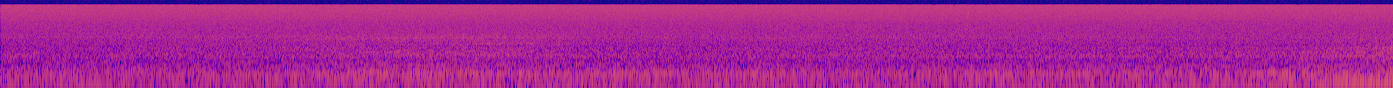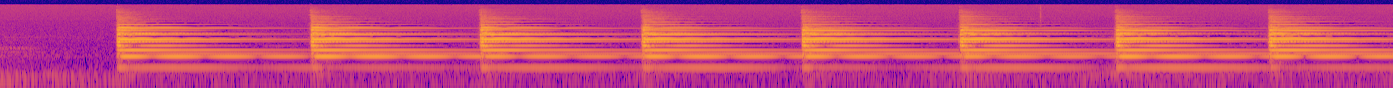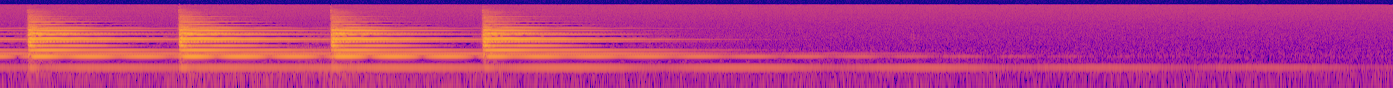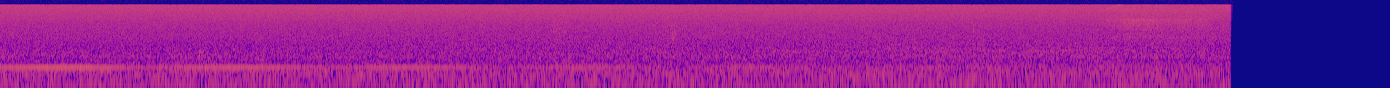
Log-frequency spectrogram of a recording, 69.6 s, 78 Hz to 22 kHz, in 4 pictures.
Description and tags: Church bell at midnight
Recorded in Reinbek, a small town next to Hamburg. Before and after the bell i left some atmo.
Recorded with a Zoom H2n. M/S.
Church, bell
